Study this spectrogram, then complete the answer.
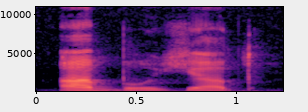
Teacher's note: حَتَّى يَتَبَيَّنَ لَكُمُ الْخَيْطُ الْأَبْيَضُ ابیض. ضاد پہ ہم نے جب رکے تو ہم نے ساکن کر دیا اور با پہ قلقلہ کیا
